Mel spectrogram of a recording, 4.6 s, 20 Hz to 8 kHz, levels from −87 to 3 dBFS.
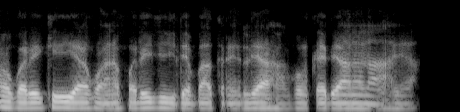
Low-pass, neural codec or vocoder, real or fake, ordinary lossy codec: none; codec, 16 kHz, 2 kbps, FunCodec, trained on Chinese and English, 25 frames a second; fake; none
